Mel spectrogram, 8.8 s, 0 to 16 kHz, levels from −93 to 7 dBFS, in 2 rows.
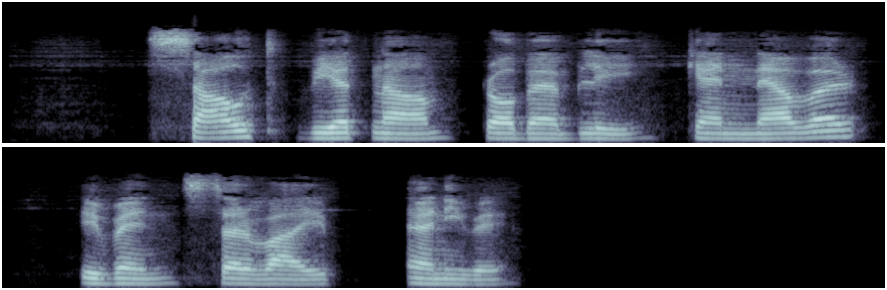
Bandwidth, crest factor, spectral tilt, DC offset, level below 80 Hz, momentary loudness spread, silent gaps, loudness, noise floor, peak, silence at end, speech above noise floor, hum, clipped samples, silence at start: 8 kHz; 20 dB; -3.5 dB/octave; under 0.1%; -62 dBFS; 11 LU; none; -18 LUFS; under -90 dBFS; 0 dBFS; 1.9 s; over 73 dB; none; under 0.1%; 0.75 s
